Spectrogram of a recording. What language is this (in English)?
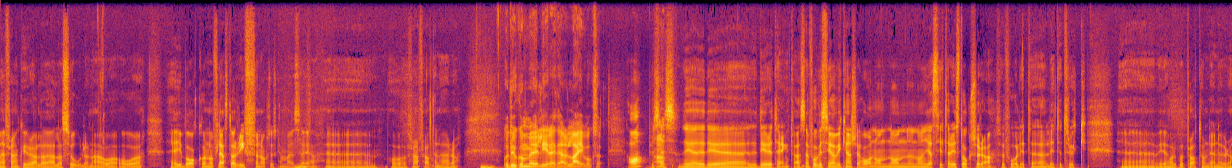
Swedish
